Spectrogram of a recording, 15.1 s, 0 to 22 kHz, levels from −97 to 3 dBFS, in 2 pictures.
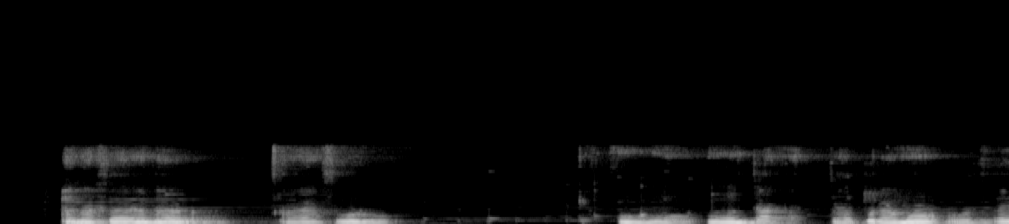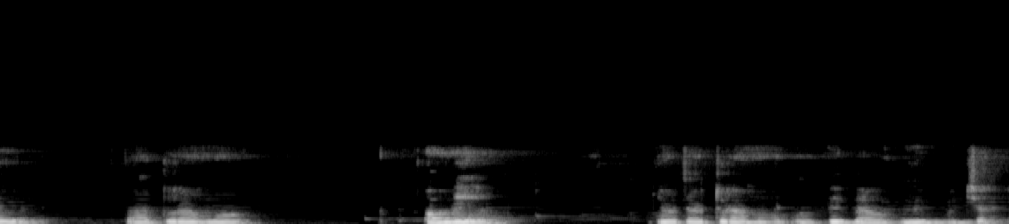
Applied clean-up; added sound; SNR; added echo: neural mask model DeepFilterNet 3.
